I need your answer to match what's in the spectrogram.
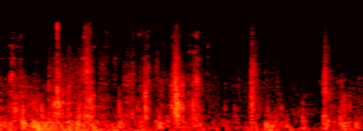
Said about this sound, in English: You see, those are very dry footsteps.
